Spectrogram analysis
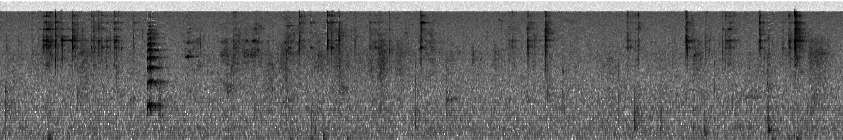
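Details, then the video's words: Sarah, a Miniature Poodle, cries while tearing at her toy fox, Mr. Fox; a short high harmonic whimper near the start, among scattered soft clicks, chewing and rustling in a small quiet room. "Sarah Miniature Poodle cries while killing Mr. Fox."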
